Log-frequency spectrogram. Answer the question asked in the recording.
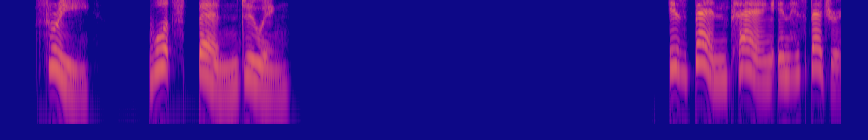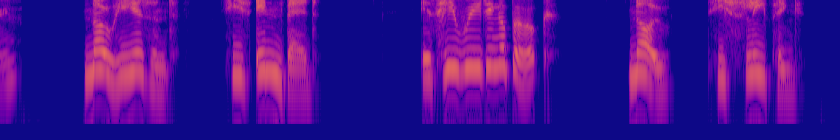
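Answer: sleeping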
